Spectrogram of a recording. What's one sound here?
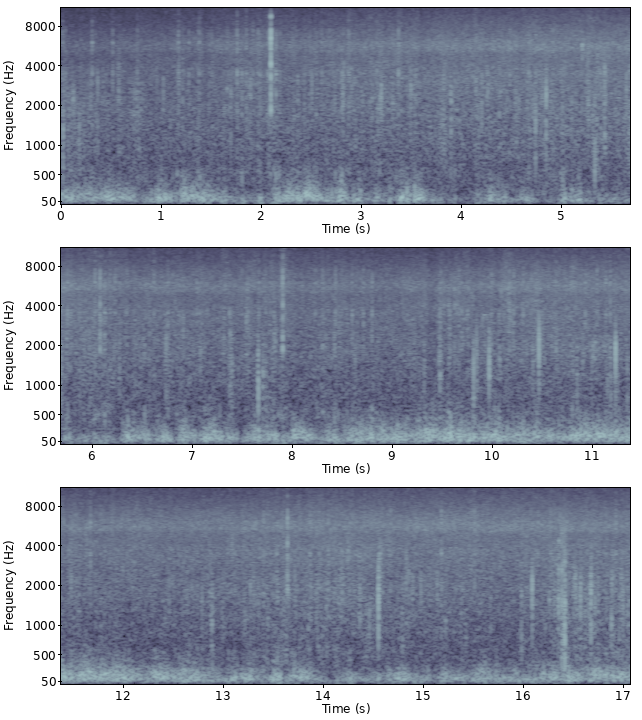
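Tyres crunch and rattle over a rough dirt trail.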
